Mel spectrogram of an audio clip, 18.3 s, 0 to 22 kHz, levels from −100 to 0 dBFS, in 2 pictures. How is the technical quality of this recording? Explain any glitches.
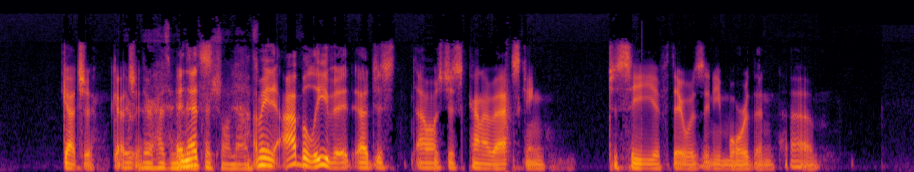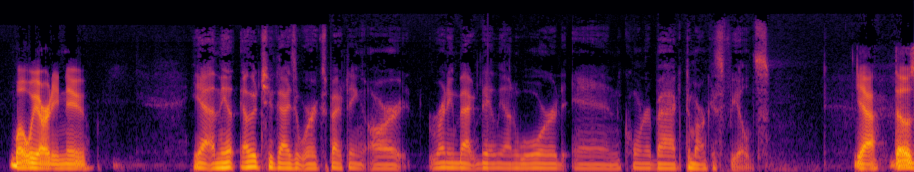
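The recording has two kinds of glitch, both short and clustered in a few spots.

Around 4.27, 4.64 and 5.05 s there's a burst of packet loss each time. The receiver stretches the last bit of speech for roughly 55 to 65 ms, fading it into a held buzz or hiss, then skips ahead with about 60 ms of speech gone.

From 6.42 to 8.82 s and again from 14.02 to 15.72 s, the level abruptly falls by about 6 dB and then jumps back. That's the signature of one channel dropping out, likely with the mono sum losing half its contribution.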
